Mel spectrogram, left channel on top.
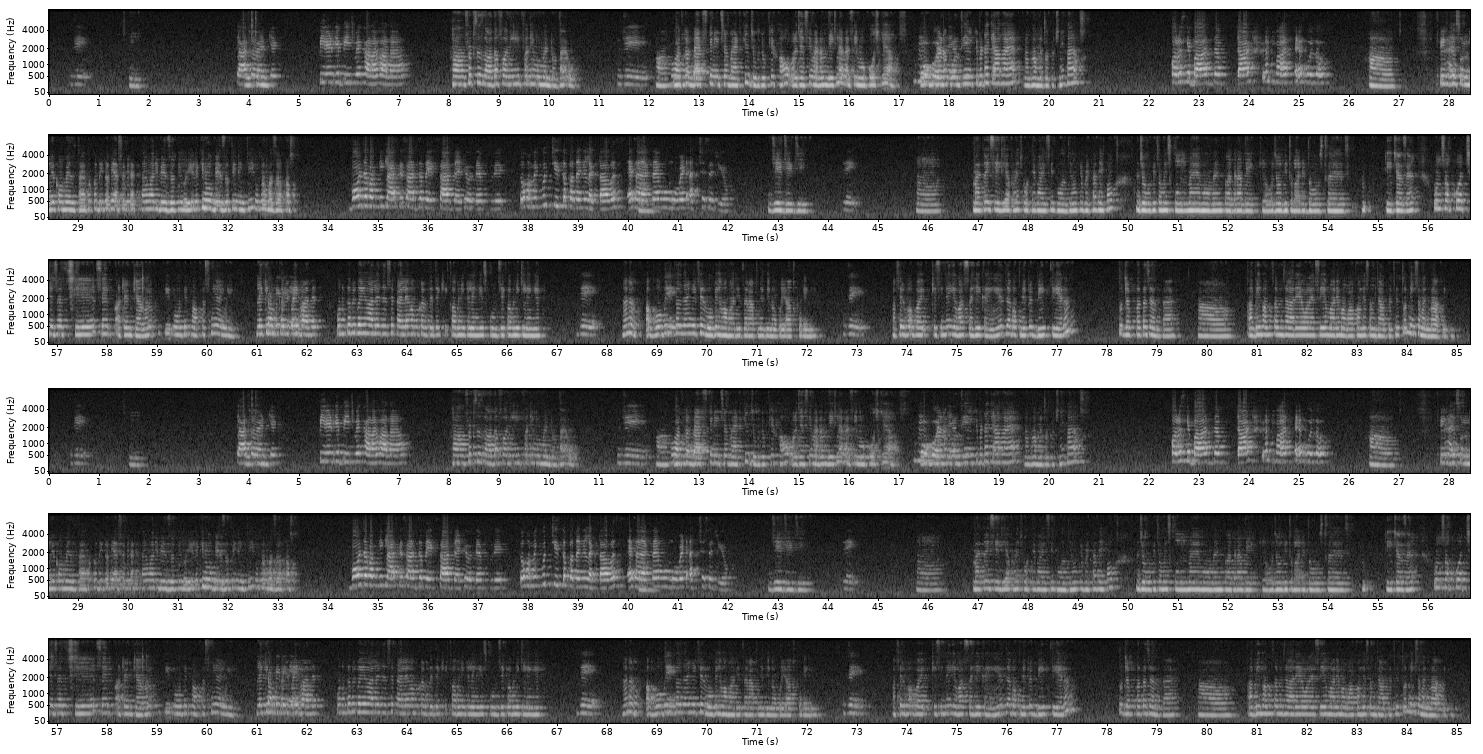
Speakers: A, in the centre; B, on the left (about 45°).
A: جی
B: ہوں
A: کلاس
B: یہ
A: میں
B: تو
A: بیٹھ کے پیریڈ کے بیچ میں کھانا کھانا
B: ہاں سب سے زیادہ فنی فنی مومنٹ ہوتا ہے وہ
A: جی
B: ہاں
A: بہت
B: مطلب
A: مزہ
B: ڈیسک
A: آتا
B: کے نیچے بیٹھ جھک جھک کے کاؤ اور جیسے میڈم دیکھ لے ویسے منہ پوچ لیا
A: ہے منہ
B: وہ
A: پہنچ
B: میڈم
A: لیا
B: بولتی
A: جی
B: ہیں کہ بیٹا کیا کھایا ہے اب ہم نے تو کچھ نہیں کھایا
A: اور اس کے بعد جب ڈانٹ مجتے ہیں وہ لوگ
B: ہاں پھر
A: ہاں
B: جو سننے
A: جی
B: کو ملتا ہے تو کبھی کبھی ایسا بھی لگتا ہے ہماری بےزتی ہو رہی ہے لیکن وہ بے عزتی نہیں تھی اس کا مزہ تھا
A: وہ جب اپنی کلاس کے ساتھ جب ایک ساتھ بیٹھے ہوتے ہیں پورے تو ہمیں کچھ چیز کا پت نہیں لگتا بس ایسا
B: ہاں
A: لگتا ہے وہ موومنٹ اچھے سے سجیو
B: جی جی جی
A: جی
B: ہاں میں تو اسی لیے اپنے چھوٹے بھائی سے بولتی ہوں کہ بیٹا دیکھو جو بھی تم اسکول میں مومنٹ وغیرہ دیکھتے ہو جو بھی تمہارے دوست ہیں ٹیچرس ہیں ان سب کو اچھے سے اچھے سے اٹینڈ کیا کرو کیوںکہ وہ دن واپس نہیں آئیں گے لیکن
A: کبھی
B: ان کا بھی
A: نہیں
B: بائی
A: آئیں گے
B: حالت ان کا بھی بی حال ہے جیسے پہلے ہم کرتے تھے کہ کب نکلیں گے اسکول سے کب نکلیں گے
A: جی
B: ہے نا اب وہ بھی
A: جی
B: نکل جائیں گے پھر وہ بھی ہماری طرح اپنے دنوں کو یاد کریں گے
A: جی
B: اور پھر وہ بائی کسی نہیں یہ بات صح کہی ہے جب اپنے پہ بیتتی ہے نا تو جب پتا چلتا ہے ہاں ابھی ہم سمجھا رہے ہیں اور ایسے ہی ہمارے ماں باپ ہمیں سمجھاتے تھے تو نہیں سمجھ میں آتی تھی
